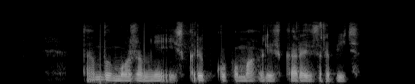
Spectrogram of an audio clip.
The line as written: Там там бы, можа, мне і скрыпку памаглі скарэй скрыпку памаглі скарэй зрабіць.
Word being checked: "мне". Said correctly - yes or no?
yes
